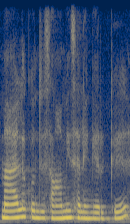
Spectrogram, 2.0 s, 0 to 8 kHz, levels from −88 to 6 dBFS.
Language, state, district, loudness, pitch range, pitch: Tamil, Tamil Nadu, Nilgiris, -13 LUFS, 220-245 Hz, 230 Hz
